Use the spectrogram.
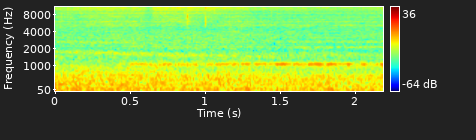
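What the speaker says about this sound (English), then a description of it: "Here's the train again." A train rolls past close by in a steady, continuous rumble with wheel noise and a faint high squeal running through it, loud and unbroken from start to finish with no talking.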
